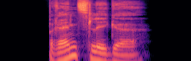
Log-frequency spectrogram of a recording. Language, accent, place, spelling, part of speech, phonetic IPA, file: German, Germany, Berlin, brenzlige, adjective, [ˈbʁɛnt͡slɪɡə], De-brenzlige.ogg
- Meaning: inflection of brenzlig: 1. strong/mixed nominative/accusative feminine singular 2. strong nominative/accusative plural 3. weak nominative all-gender singular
